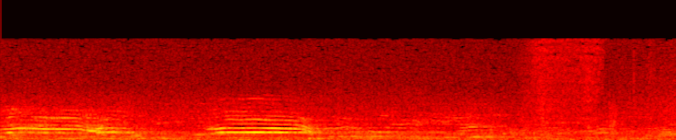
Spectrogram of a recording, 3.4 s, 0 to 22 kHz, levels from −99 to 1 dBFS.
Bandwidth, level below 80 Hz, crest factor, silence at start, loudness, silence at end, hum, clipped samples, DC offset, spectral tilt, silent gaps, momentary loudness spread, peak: 16 kHz; -86 dBFS; 16 dB; 0 s; -36 LUFS; 0 s; none; under 0.1%; under 0.1%; -2.5 dB/octave; none; 15 LU; -22 dBFS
